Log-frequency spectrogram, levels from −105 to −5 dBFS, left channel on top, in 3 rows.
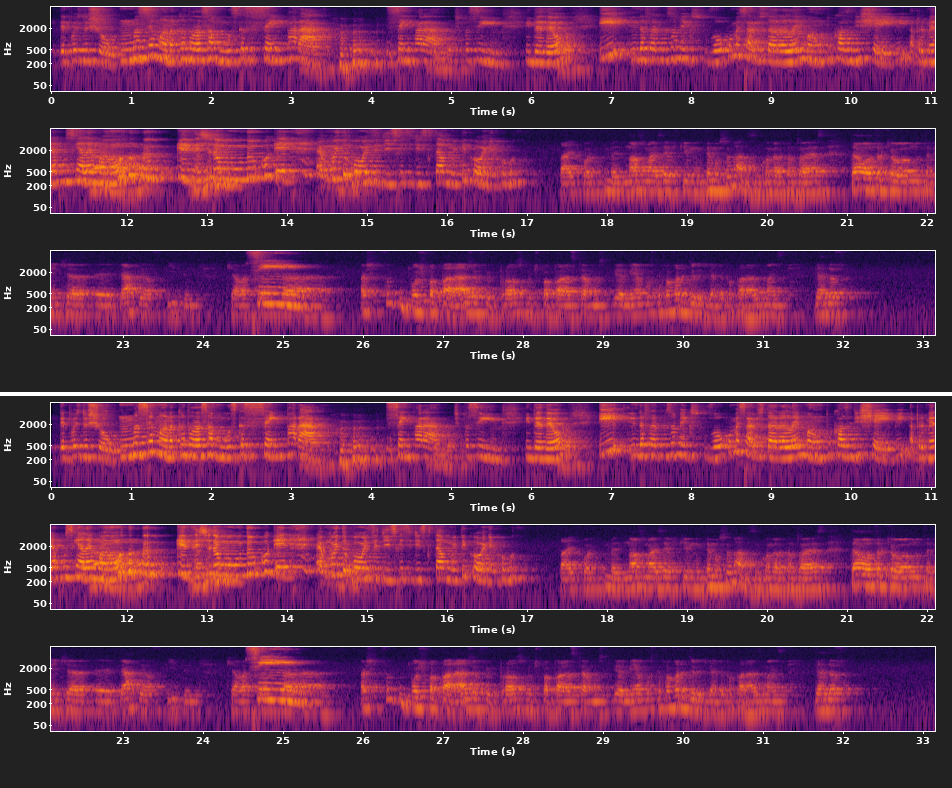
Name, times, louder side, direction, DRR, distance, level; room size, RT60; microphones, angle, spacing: voice 1, 0.1-3.3 4.2-4.9 5.2-12.3 12.6-16.8 24.6-25.3, right 4 dB, 80° right, 2 dB, 3.4 m, -34 dB
voice 2, 3.1-4.3 4.8-5.1 6.3-6.6 11.5-12.3 12.8-13.3 14.6-14.9 17.4-25.5 26.0-31.3 31.6-32.1, equal, ahead, -1 dB, 2.2 m, -42 dB
17.0 x 6.8 x 7.9 m, 0.84 s
head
